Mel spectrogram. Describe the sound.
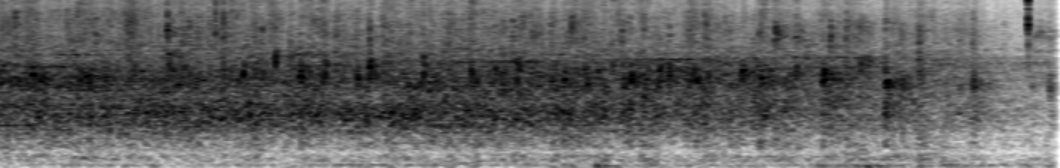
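Thunderous applause from an audience welcoming two guests: a loud, dense wall of clapping that holds steady for most of its length before thinning and fading near the end.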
